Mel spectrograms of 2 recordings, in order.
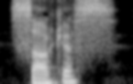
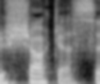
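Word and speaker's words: Csokas: Yeah, I don't think you don't pronounce one of those. You don't pronounce the C and the S. I think you just go Sokas.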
